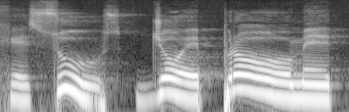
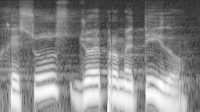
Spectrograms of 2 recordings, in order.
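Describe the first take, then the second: First: Slow, drawn-out stress on the SÚS of "Jesús", the PRO and TI of "prometido"; accented syllables. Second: Said in the usual way. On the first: Shown as a demonstration. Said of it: "Si vemos su correcta acentuación, sería". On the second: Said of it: "Si vemos su correcta acentuación".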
